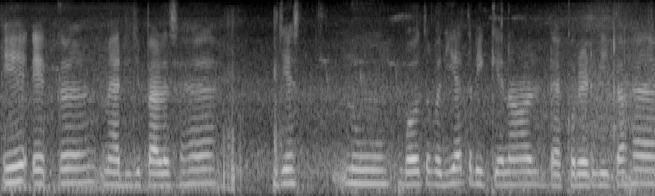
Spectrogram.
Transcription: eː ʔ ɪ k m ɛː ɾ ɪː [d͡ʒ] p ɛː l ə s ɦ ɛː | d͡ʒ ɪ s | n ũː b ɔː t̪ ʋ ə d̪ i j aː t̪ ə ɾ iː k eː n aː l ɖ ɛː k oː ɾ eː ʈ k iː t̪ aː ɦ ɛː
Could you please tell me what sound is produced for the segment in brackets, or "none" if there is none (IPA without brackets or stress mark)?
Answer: d͡ʒ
